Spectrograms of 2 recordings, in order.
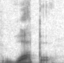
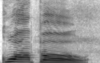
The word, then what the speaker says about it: Guapo: in Spain mmm it's wobble ah you don't pronounce the G but everybody's like Guapo Guapo I overheard the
